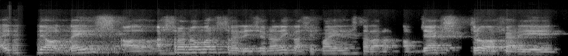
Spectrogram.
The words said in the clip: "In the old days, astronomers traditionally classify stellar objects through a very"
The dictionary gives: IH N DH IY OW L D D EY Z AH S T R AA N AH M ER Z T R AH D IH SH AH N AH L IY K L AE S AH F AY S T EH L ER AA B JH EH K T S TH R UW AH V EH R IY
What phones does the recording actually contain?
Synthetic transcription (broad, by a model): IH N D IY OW L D D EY S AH S T R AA N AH M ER S T R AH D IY S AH N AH L IY K L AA S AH F AY S T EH L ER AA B JH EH K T S T R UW AH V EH R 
